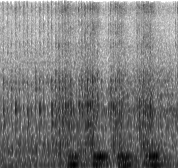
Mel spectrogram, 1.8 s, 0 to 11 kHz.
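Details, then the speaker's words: Hino JO8C diesel truck, in-line injection pump, 210 hp, just started very easily: deep steady idle with regular low throb, no knocks or rattles; normal idle. "โอเคเดี๋ยวเรามาลองสตาร์ทเครื่องกันครับโอหติดง่ายมาก"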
